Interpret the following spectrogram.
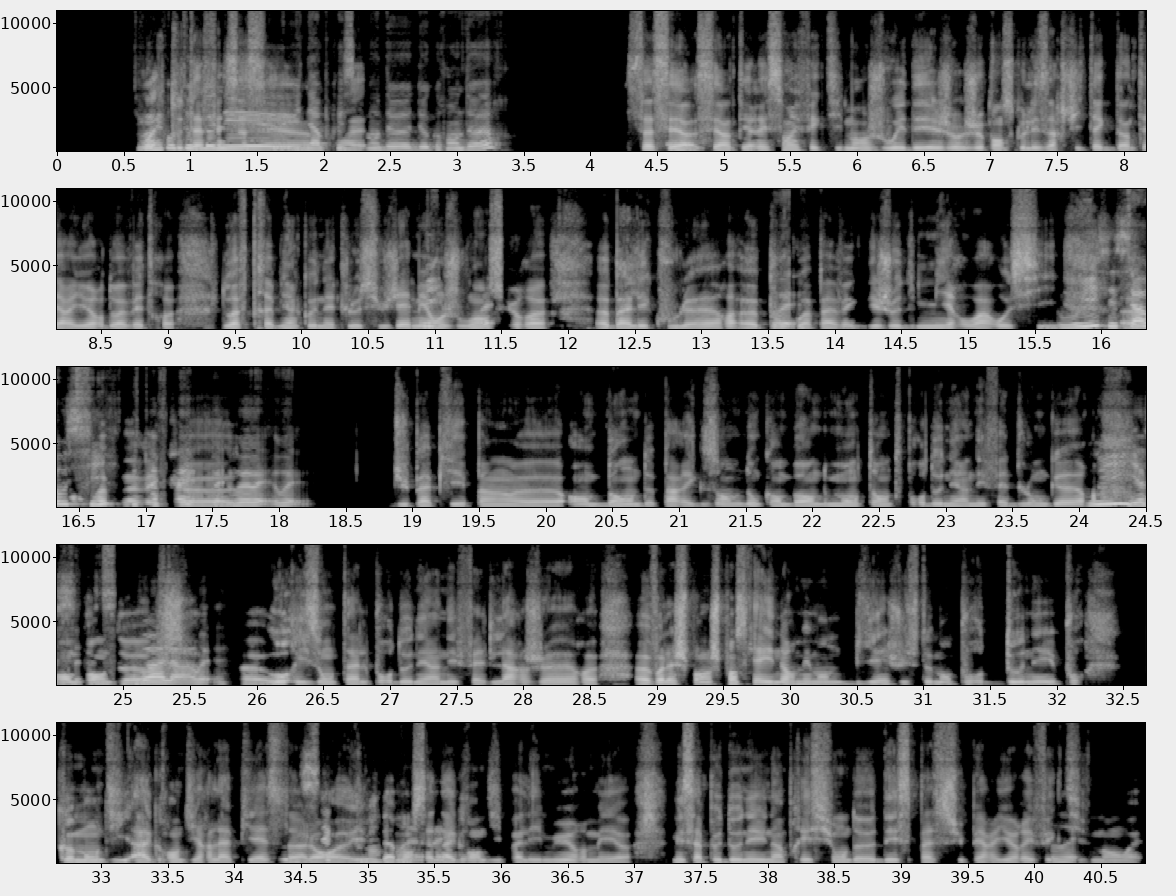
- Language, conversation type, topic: French, podcast, Comment organiser un petit logement pour gagner de la place ?
- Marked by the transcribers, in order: other background noise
